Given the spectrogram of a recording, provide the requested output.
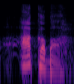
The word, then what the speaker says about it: Aqaba: Aqaba. That's how that's pronounced.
